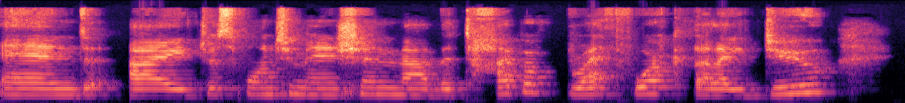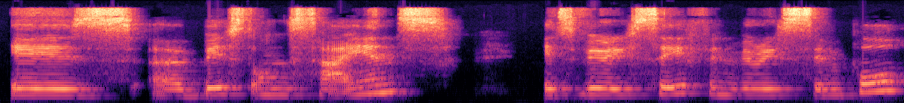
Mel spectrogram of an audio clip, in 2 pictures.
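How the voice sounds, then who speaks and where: A woman with a French accent speaks with fairly even intonation against a quiet background. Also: medium pitch for a woman, fairly slow pace. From France. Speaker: health and wellness coach. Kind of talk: podcast interview.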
